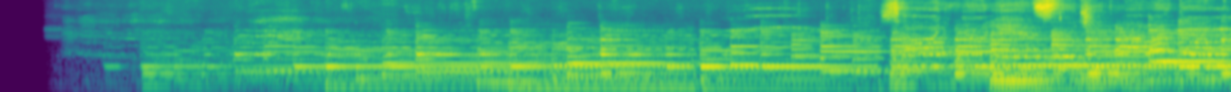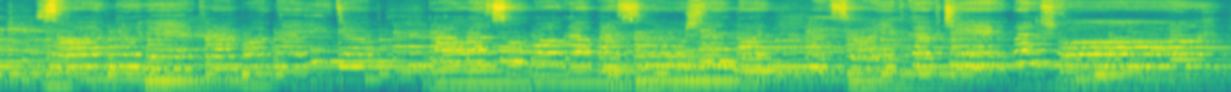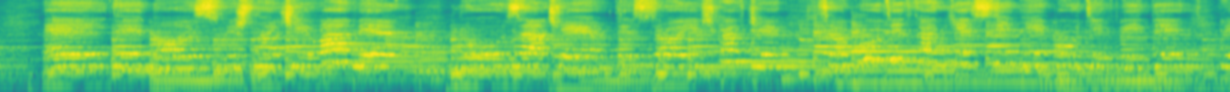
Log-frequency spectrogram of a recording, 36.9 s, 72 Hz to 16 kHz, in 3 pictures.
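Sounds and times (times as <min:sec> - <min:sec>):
children's choir singing: 0:00.6 - 0:36.9
instrumental accompaniment: 0:01.7 - 0:36.9.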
